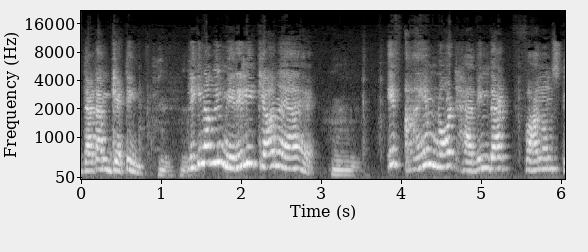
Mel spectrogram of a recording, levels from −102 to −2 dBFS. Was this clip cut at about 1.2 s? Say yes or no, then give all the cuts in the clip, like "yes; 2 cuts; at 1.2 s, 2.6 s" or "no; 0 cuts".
no; 1 cut; at 3.6 s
